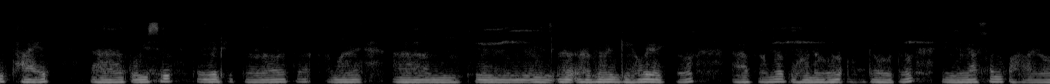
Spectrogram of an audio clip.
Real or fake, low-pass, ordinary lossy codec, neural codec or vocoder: fake; 7.2 kHz; none; codec, 16 kHz, 4 kbps, FreqCodec, smaller model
